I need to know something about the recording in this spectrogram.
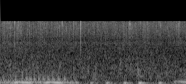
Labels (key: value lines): label: biophony, squirrelfish (Holocentrus)
recorder: SoundTrap 300

label: biophony
recorder: SoundTrap 300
